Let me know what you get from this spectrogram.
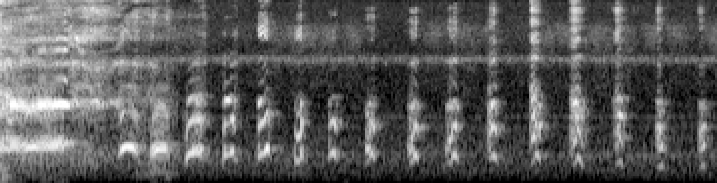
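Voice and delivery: long high laugh in spaced-out bursts; helpless laughing fit. Real, not acted. Streamer cracking up at a terrible joke, helpless laughter. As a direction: laugh on and on until out of air.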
